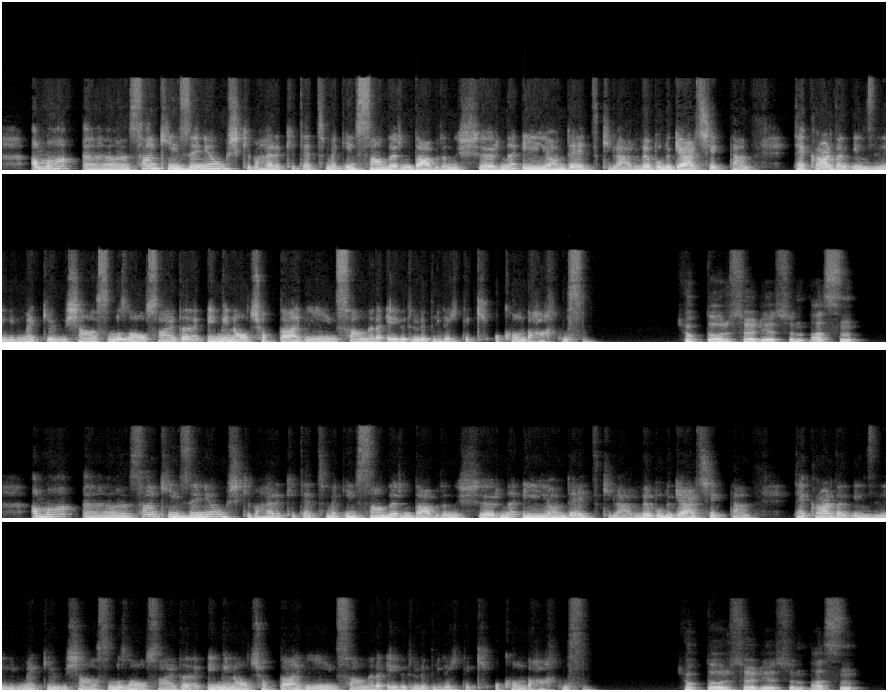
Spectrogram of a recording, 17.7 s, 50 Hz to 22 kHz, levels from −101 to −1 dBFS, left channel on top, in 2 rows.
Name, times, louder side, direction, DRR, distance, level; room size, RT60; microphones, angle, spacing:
voice 1, 0.0-7.5 7.9-14.7, left 2 dB, 50° left, 0.8 m, -25 dB
voice 2, 15.7-17.3, left 2 dB, 25° left, 0.4 m, -24 dB
9.7 x 4.9 x 2.5 m
head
